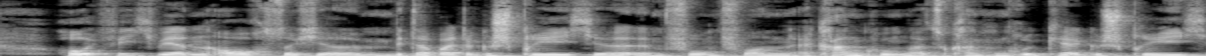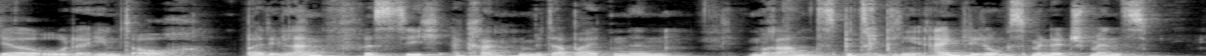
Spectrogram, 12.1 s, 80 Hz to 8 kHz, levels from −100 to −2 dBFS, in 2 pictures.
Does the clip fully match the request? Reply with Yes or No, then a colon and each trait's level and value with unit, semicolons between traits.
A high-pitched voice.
No: medium, 140 Hz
